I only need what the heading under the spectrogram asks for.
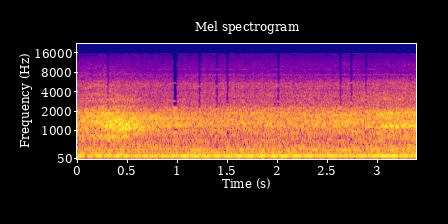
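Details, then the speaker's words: Hyundai i30 1.4 petrol with crank-no-start immobilizer fault, after unlocking Kefico Bosch M7.9.8 ECU (immo off): engine just fired and settles into an even steady hum with no misses; normal idle after start. "πάμε να το βάλουμε μπρος στο αυτοκίνητο τώρα δεν έχει φαίνεται καθόλου μονάδα immobilizer όπως πριν που φαίνονταν ι αυτό είχε το πρόβλημα και πήρε μπρος"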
